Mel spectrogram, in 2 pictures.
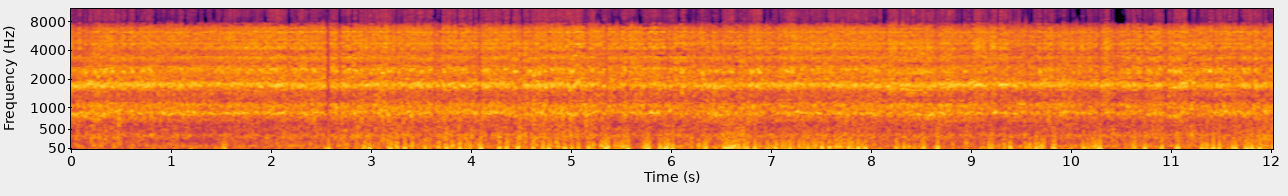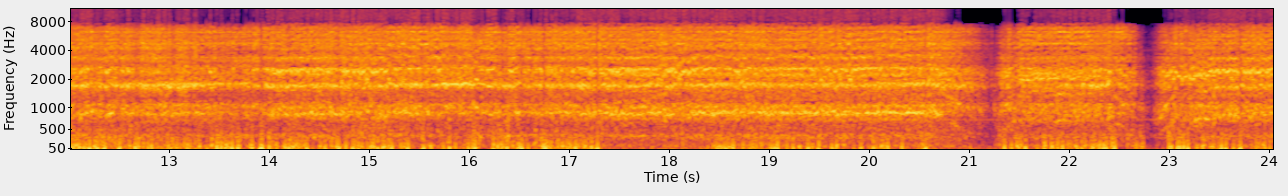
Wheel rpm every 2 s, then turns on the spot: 230, 230, 230, 230, 220, 230, 230, 220, 230, 210, 150, 150.
none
